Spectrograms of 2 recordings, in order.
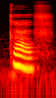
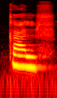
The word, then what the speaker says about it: calf: For example काफ, CALF, काल्फ नहीं बोलते क्योंकि L यहाँ पर साइलेंट है।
